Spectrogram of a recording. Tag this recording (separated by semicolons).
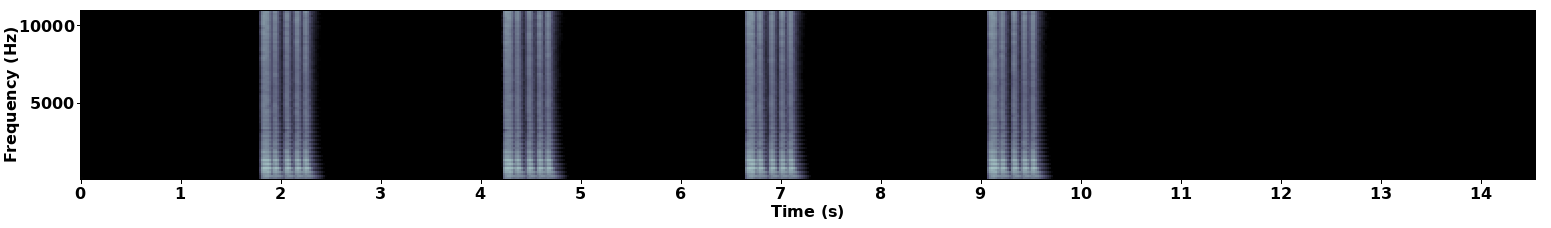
120BPM; ConstructionKit; dance; electro; electronic; loop; rhythmic; synth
